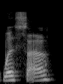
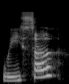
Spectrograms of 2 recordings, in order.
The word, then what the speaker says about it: Lissa: and the main character, her name's Lissa, but Lexi Girl kept pronouncing it as Lisa.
